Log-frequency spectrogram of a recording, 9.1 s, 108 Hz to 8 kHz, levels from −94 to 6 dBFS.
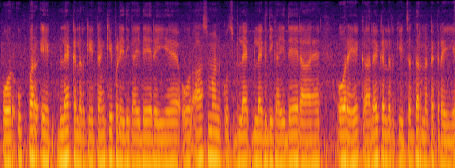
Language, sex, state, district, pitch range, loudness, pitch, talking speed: Hindi, male, Rajasthan, Bikaner, 115-130 Hz, -16 LUFS, 120 Hz, 195 wpm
